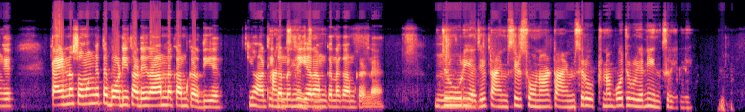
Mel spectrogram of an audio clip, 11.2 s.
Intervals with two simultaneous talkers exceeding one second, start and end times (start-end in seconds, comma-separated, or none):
none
